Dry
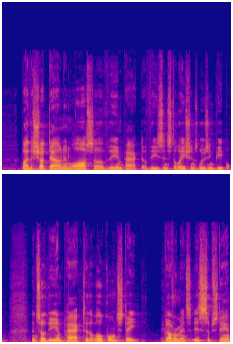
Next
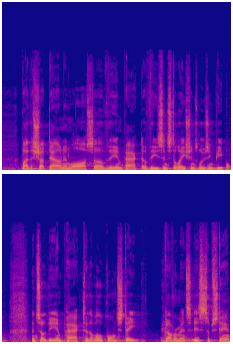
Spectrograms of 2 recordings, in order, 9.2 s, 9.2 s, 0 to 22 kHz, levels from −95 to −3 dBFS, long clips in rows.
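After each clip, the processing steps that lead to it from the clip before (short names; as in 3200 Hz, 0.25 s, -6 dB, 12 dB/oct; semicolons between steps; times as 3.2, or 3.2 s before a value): compressor 10:1, threshold -32 dBFS, peak gain reduction 15.5 dB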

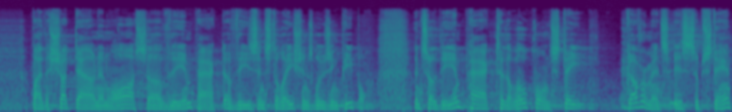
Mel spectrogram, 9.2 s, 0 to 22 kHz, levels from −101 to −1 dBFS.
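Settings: spectral compressor 2:1; gain -1 dB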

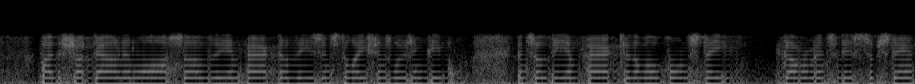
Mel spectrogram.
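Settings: Schroeder reverb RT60 1.9 s, combs from 29 ms, DRR 11.5 dB; monotone LPC vocoder at 8 kHz 300 Hz; gain +4.5 dB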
